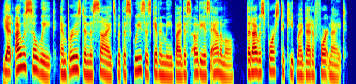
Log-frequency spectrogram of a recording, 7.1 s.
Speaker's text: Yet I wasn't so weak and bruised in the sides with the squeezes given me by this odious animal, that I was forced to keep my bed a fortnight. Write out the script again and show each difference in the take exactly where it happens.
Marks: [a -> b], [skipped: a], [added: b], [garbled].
Yet I [wasn't -> was] so weak and bruised in the sides with the squeezes given me by this odious animal, that I was forced to keep my bed a fortnight.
